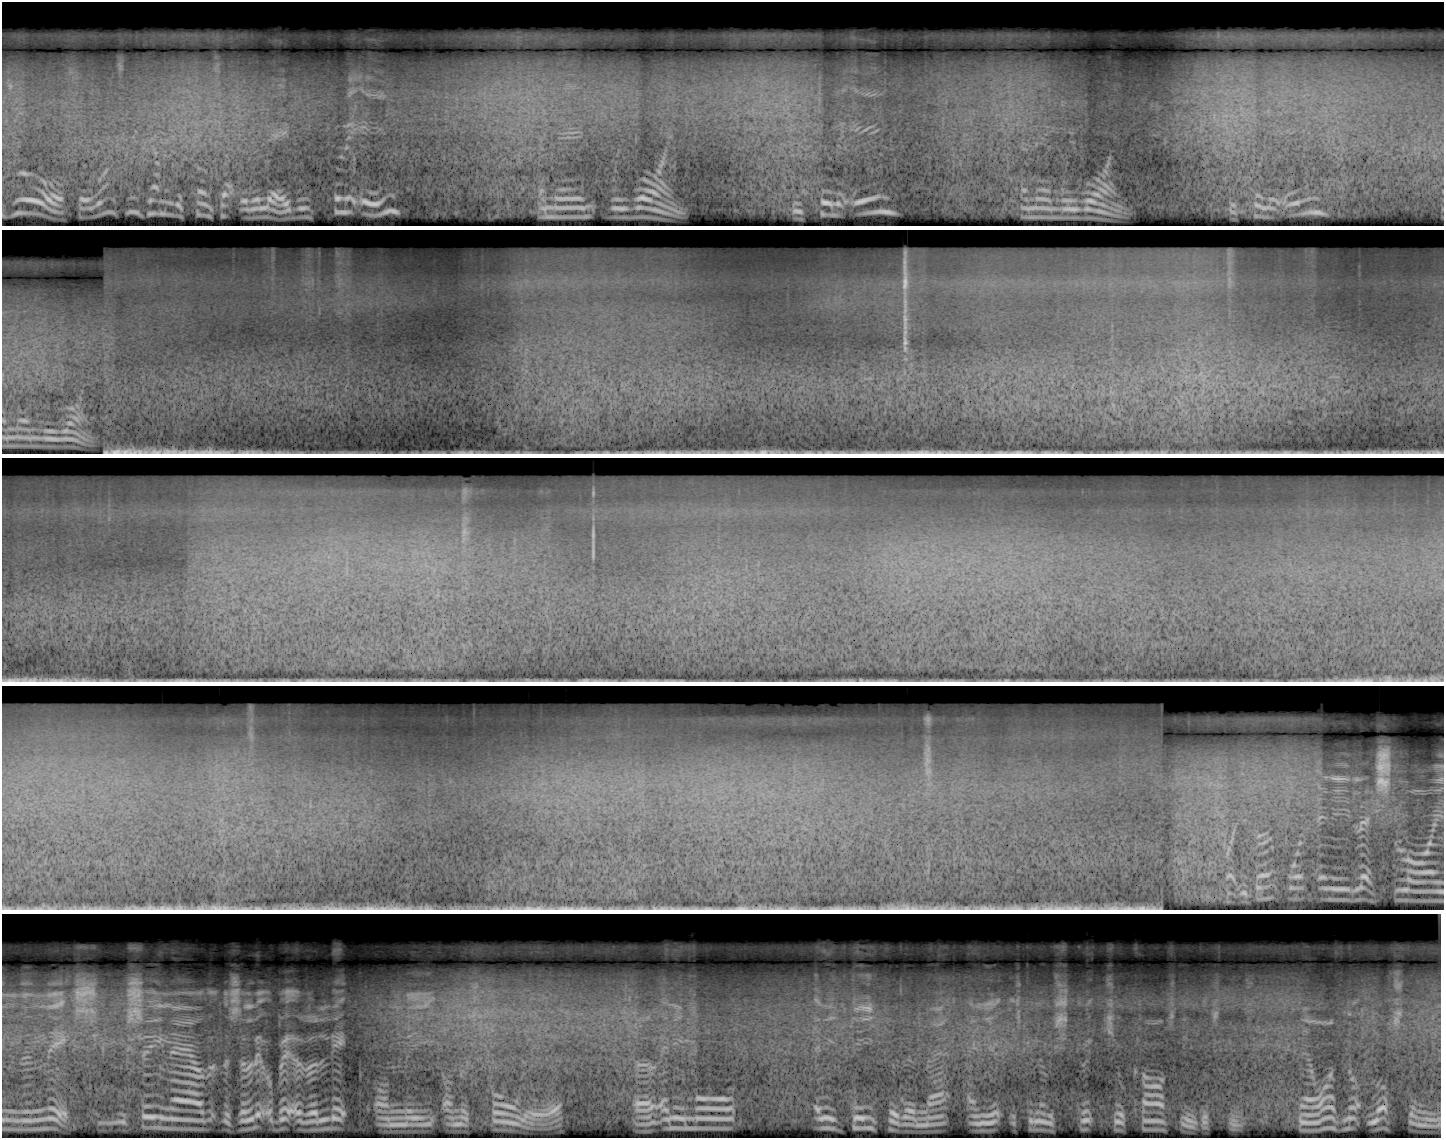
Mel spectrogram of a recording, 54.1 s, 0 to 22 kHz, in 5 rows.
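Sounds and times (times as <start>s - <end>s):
waves breaking on shingle: 11.6s - 40.8s
wind rumble on microphone: 11.6s - 41.2s.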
